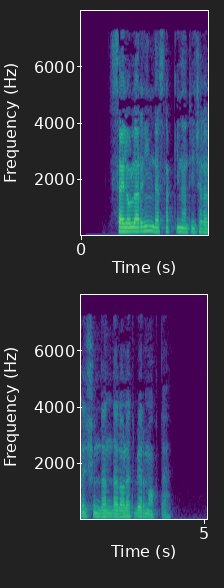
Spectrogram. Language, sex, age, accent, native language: Uzbek, male, 18-24, Jizzax, Uzbek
